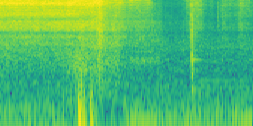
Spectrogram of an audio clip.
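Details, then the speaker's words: Run-flat tubeless tire with a long Robertson-head screw removed, before reaming and repair: a sharp, steady hiss for about a second and a half that then fades; air leaking from the puncture. "that is a nasty uh puncture that's a really long robertson headed screw so you can hear the air coming out of there now it's not certainly not hard to find this hole"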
